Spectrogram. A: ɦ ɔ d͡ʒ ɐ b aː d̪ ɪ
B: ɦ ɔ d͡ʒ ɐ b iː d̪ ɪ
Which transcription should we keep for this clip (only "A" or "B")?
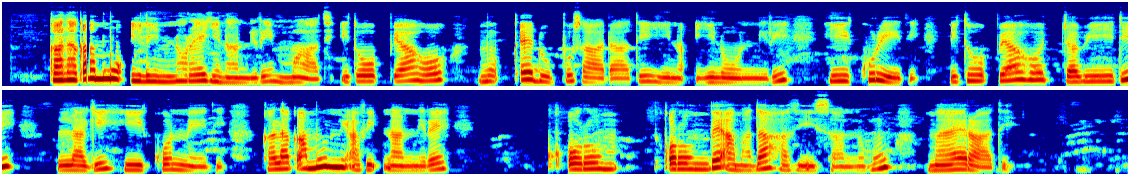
B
